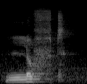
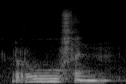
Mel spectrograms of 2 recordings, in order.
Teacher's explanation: In Luft, we have a short, opened U sound, O, Luft. And in Ruft, this comes from Rufen, from the word Rufen, where it's a long and closed U sound, Rufen. Exactly, and in Luft, the F-T basically functions then as a double consonant in the same word stem, and that's what we're really looking at.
